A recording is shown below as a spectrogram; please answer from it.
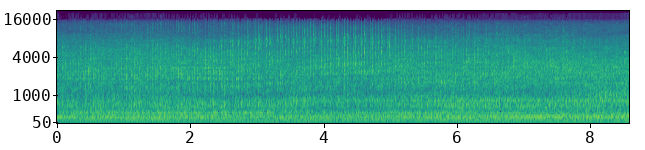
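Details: Police Harley Road King converted to sport tourer, first test start with pipe just fitted, untuned: loose, lumpy V-twin idle, uneven potato beat around four pulses a second, steady with no knocks or grinding.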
